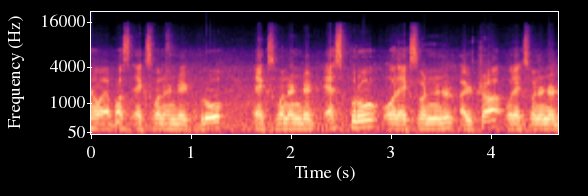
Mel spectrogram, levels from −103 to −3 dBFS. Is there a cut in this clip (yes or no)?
no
